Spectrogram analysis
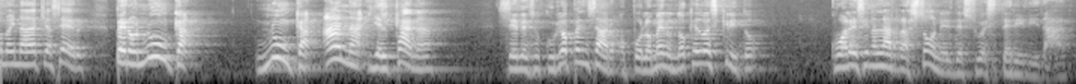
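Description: A man preaching a sermon, humorous and animated, often asking the congregation questions. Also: high voice, roomy sound. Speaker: pastor.

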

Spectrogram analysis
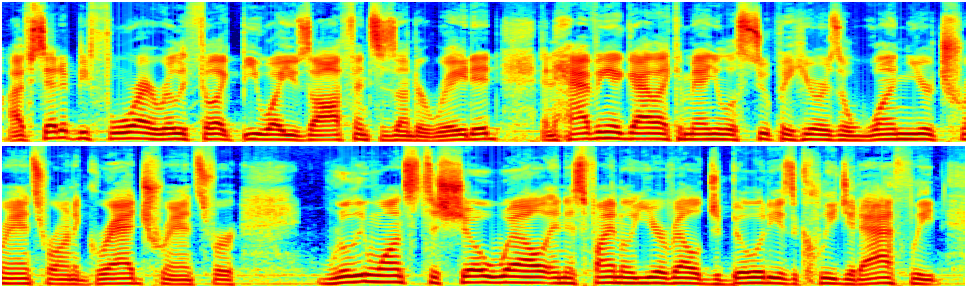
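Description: A man's voice: medium pitch, fast talker, smooth. A young man hosting a solo sports podcast, chatty and easygoing, often restarting his sentences.

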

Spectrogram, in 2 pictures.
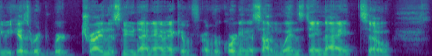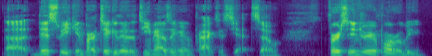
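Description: Young guy hosting a sports pod, real low voice, nasal and stuffy from a cold, rambly. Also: fairly bright tone. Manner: loose and rambling, with many uhs and restarts. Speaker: podcast host. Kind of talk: casual sports podcast talk.

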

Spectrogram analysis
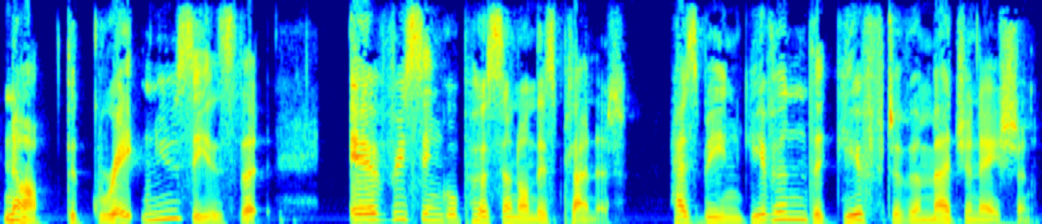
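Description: An enthusiastic woman hosts a self-help show, her slightly croaky voice set a little low. She talks slowly with a lively, swooping pitch. The sound is dry and close. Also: no room sound. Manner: enthusiastic, bursts into whoops and laughs. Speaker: host.

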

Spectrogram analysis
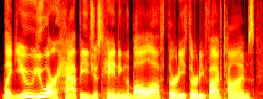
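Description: Clear-voiced American man, halting podcast chat. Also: on the high side, no room sound. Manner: conversational, halting, thinking aloud. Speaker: sports podcast host reading sponsor spots. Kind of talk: casual talk with semi-improvised ad reads.

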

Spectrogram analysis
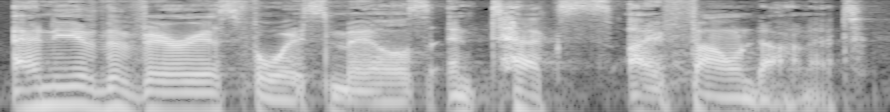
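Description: In an audio drama, a threatening police detective questions someone in a low, slightly bright voice with lively intonation. He stays controlled and unhurried, coolly taunting, probing and insinuating.

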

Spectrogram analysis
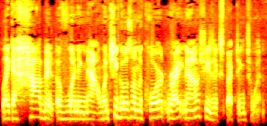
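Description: Lowish-voiced North American woman, sports panelist. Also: fast talker, fairly bright tone, rough recording. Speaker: tennis analyst. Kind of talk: conversational panel analysis.

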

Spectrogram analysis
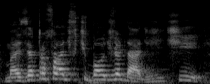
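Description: Brazilian male football pundit, very quick talker, teasing, casual. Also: sits high, expressive. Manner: teasing, bantering. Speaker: guest football commentator. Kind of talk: casual chat.

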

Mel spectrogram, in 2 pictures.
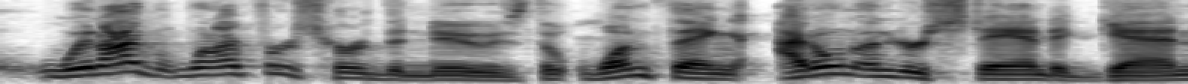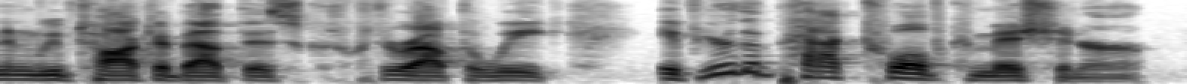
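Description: A man's voice: medium pitch, no room sound, studio quality. A man hosting a sports podcast in a casual, conversational style.

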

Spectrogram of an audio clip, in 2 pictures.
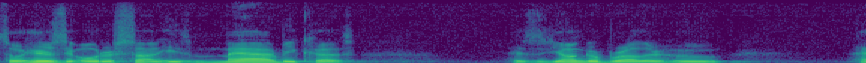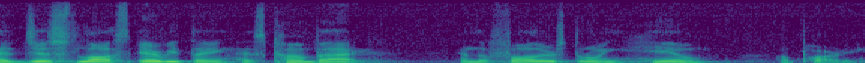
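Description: A man's voice: fairly high pitch, measured pace. Conversational male preacher, muffled sound. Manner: conversational preaching with frequent restarts and tag questions. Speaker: pastor. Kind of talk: sermon.

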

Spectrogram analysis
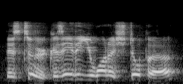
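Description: A man co-hosting a podcast, animated and a little pompous as he holds forth in casual banter. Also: high voice, fast talker. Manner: animated, pompous about coffee. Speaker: podcast co-host. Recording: dull lo-fi podcast audio.

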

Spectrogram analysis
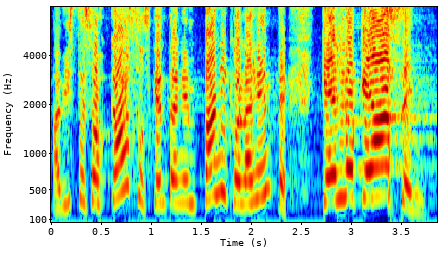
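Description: A middle-aged woman, preaching a conversational sermon to a women's Bible study and acting out scenes with lively questions to the listeners. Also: extremely high pitch, a little fast. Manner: animated, asks the listeners questions and acts out scenes.

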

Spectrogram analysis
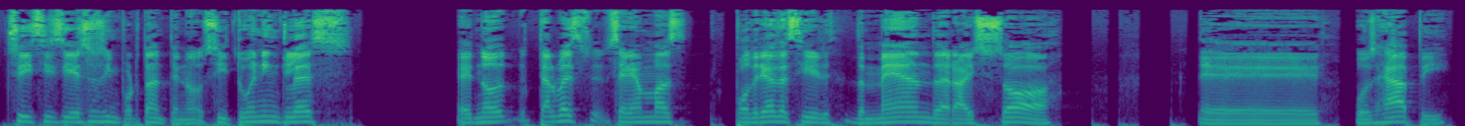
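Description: A man co-hosting a podcast, playfully explaining Spanish grammar in casual chat, with quick examples. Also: on the high side, a bit bright, no echo, clean studio sound. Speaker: podcast co-host teaching Spanish. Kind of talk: casual language lesson chat.

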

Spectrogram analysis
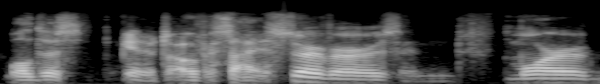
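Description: In a casual interview, a Brooklyn-accented co-founder from Brooklyn, New York, rambles about his work, restarting often and using plenty of fillers. His lowish, somewhat bright voice stays fairly even at a moderate pace, and the audio sounds dull.

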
